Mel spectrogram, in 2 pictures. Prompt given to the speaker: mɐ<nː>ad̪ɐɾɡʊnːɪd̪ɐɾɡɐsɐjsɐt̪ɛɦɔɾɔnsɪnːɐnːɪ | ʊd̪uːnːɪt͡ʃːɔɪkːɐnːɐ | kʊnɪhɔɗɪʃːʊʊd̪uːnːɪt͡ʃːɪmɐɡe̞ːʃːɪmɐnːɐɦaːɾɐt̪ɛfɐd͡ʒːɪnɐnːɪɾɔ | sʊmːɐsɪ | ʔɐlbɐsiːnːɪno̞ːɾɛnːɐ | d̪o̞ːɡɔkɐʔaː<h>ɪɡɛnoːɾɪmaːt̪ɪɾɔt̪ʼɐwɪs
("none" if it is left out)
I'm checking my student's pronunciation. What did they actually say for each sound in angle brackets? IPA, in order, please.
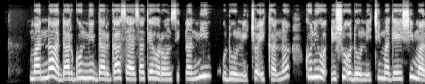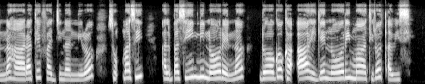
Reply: nː, h

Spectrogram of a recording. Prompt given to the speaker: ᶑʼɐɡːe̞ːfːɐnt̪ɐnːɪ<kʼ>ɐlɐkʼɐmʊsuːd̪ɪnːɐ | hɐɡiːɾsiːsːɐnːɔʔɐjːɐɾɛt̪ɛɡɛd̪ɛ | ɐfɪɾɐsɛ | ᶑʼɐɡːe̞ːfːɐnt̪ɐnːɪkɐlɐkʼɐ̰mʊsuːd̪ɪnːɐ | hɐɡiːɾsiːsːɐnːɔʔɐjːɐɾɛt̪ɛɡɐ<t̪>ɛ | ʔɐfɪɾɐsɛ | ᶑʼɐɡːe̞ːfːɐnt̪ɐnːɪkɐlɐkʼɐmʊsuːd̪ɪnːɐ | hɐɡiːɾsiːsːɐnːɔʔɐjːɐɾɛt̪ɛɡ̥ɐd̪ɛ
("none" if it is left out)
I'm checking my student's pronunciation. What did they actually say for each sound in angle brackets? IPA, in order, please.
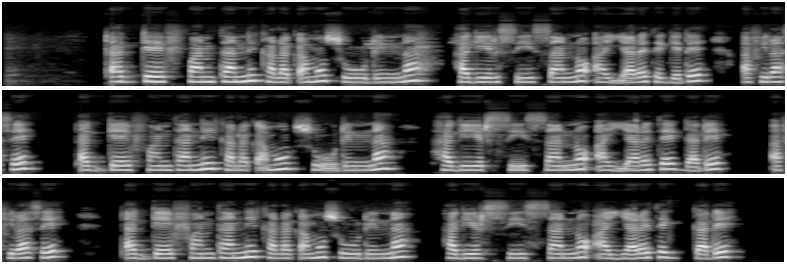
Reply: k, d̪

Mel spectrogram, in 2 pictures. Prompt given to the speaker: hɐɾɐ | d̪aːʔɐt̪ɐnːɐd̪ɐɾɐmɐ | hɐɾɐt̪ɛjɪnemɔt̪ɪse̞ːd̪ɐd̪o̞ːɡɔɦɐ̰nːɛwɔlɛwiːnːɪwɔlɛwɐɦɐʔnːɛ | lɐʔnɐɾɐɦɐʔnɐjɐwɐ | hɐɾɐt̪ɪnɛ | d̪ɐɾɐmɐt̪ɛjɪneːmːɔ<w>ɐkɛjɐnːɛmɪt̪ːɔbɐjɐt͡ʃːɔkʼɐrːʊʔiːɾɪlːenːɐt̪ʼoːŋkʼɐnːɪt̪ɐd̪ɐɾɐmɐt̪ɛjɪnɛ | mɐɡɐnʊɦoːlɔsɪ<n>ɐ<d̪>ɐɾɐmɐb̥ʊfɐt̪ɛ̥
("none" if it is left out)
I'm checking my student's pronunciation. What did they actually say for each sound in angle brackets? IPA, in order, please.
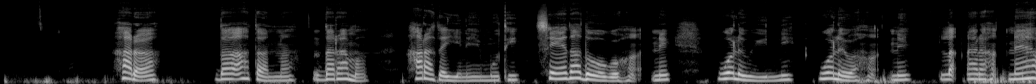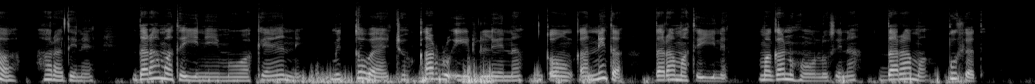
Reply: w, n, d̪

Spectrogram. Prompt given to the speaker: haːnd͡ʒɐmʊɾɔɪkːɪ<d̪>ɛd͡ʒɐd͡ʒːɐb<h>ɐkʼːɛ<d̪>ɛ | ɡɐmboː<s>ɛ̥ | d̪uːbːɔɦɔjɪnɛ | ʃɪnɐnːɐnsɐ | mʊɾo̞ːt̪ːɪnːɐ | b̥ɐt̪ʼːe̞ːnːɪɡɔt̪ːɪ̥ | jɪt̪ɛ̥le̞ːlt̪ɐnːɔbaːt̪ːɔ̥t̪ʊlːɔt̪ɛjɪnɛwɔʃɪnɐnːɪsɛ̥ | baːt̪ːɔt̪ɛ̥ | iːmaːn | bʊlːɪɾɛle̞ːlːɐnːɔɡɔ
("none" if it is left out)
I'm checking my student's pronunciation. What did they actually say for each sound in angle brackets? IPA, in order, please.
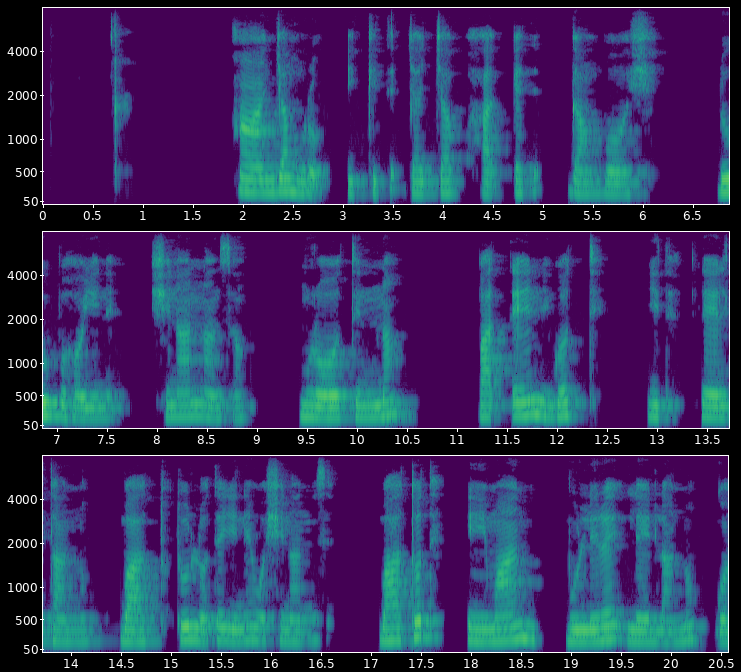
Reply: t̪, h, t̪, ʃ

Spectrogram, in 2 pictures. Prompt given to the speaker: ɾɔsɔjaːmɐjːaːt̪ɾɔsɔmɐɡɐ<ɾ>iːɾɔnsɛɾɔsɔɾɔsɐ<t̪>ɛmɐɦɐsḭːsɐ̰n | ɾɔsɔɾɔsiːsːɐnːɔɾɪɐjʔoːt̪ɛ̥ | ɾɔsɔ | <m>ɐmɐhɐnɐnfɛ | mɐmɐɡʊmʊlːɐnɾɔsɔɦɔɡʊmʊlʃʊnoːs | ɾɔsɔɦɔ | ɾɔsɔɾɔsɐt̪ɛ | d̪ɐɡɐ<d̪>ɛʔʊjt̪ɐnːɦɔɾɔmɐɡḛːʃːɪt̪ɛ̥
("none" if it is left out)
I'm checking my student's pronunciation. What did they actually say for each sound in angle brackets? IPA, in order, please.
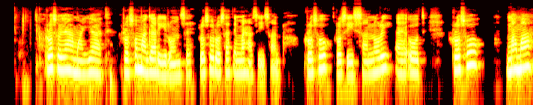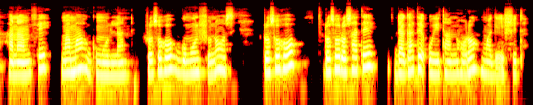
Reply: ɾ, t̪, m, t̪

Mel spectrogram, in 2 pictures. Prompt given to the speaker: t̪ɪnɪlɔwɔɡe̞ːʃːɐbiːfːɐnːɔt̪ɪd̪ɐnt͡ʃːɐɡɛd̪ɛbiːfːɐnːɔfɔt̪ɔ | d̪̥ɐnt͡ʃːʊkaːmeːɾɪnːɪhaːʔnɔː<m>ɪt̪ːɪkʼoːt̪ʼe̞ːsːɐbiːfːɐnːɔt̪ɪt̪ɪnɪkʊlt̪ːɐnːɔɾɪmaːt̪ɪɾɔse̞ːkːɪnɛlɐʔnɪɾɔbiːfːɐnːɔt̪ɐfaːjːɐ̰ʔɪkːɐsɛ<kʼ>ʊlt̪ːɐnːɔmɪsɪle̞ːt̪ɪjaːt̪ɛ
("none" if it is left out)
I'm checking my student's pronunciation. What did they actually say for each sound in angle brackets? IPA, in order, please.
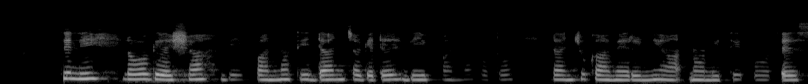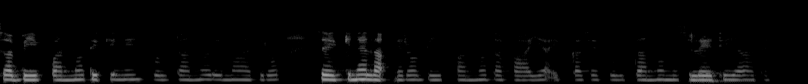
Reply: n, k

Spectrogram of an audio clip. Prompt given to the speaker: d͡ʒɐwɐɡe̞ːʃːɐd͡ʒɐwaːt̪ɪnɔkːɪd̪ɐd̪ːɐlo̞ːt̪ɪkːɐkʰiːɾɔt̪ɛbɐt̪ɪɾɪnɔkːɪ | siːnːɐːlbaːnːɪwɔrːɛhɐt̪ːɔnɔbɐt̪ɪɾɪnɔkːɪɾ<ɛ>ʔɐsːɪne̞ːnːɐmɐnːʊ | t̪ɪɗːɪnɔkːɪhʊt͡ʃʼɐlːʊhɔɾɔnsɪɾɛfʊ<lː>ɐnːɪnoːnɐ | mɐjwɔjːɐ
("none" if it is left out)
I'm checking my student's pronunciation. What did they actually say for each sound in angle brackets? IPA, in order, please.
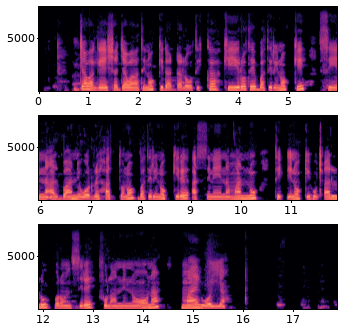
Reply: ɛ, l

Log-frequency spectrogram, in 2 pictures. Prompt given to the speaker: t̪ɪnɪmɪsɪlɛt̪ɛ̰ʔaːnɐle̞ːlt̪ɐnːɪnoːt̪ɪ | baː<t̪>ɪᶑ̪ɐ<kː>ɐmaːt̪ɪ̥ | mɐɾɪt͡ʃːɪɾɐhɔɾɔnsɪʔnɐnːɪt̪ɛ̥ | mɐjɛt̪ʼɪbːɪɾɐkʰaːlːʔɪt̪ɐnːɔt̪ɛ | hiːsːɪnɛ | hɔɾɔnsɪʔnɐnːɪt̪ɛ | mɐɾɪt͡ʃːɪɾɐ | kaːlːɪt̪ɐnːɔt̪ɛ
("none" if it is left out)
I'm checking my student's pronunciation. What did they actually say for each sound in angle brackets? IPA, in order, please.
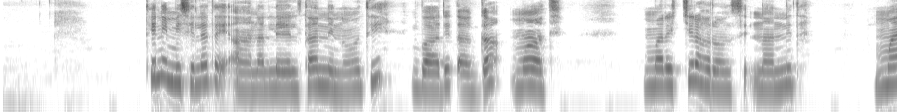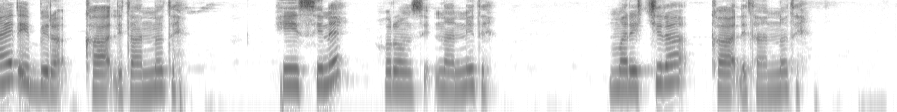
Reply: d̪, ɡː

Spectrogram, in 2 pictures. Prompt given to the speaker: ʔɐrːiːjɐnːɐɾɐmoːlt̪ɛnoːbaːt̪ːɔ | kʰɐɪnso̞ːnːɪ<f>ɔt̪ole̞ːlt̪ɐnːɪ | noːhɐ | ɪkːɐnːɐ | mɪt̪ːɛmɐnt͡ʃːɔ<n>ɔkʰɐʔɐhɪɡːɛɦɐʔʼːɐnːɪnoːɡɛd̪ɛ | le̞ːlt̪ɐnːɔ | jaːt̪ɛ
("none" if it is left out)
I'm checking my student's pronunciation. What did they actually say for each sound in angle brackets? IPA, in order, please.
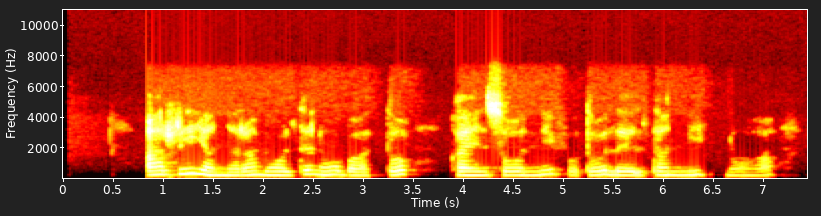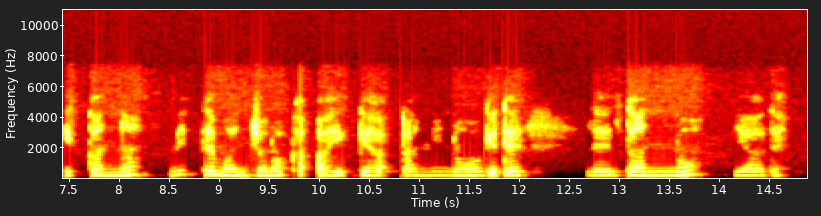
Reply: f, n

